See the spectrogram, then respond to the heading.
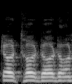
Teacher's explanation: मूर्ध्य जो स्थान है वहां से निर्माण करते हैं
